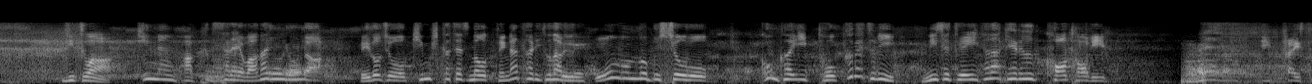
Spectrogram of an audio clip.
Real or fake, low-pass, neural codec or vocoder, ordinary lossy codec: fake; 7.2 kHz; codec, 16 kHz, 0.8 kbps, ZipCodec; none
